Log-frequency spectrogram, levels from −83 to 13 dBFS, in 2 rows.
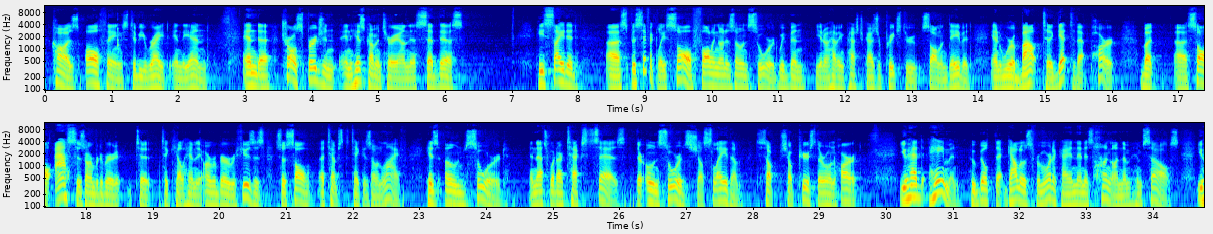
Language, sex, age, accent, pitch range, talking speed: English, male, 50-69, American, 95-130 Hz, 185 wpm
